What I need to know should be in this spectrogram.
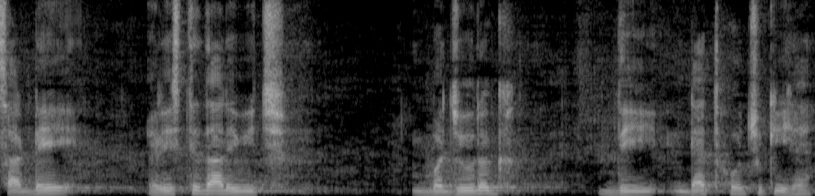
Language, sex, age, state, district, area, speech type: Punjabi, male, 30-45, Punjab, Fazilka, rural, spontaneous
